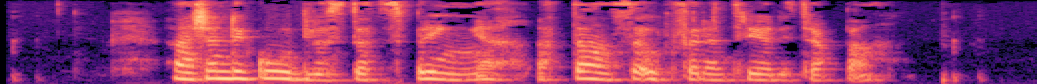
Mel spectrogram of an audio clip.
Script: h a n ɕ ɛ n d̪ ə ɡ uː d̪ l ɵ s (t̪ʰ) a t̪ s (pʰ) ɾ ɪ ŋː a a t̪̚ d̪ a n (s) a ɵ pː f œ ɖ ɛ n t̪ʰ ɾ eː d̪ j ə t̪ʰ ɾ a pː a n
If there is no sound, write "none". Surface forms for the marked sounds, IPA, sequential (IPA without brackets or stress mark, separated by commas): t̪, p, s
